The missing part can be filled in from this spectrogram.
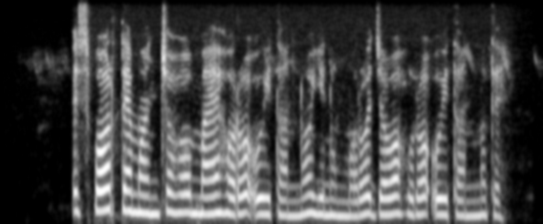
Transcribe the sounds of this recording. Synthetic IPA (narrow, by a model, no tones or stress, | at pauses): ispɔːɾt̪ːemɐnt͡ʃɔɦɔmɐɦɔɾɔʔujt̪anːɔjinumːɔɾɔd͡ʒɐwaɦuɾɔʔujt̪anːɔt̪e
